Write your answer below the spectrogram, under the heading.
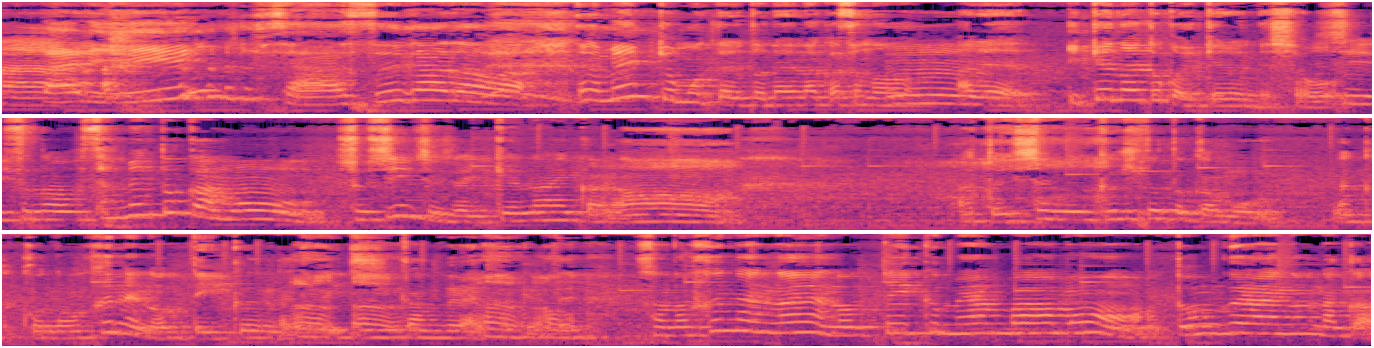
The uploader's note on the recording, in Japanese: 番組初の公開収録です！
